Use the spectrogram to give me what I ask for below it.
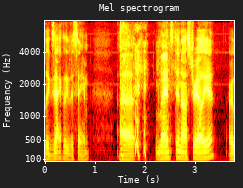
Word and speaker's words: Launceston: Szczecin, Poland, Gloucester, or I guess that would be Gloucester, England, because it's spelled exactly the same. Launceston, Australia, or Launceston, Australia.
